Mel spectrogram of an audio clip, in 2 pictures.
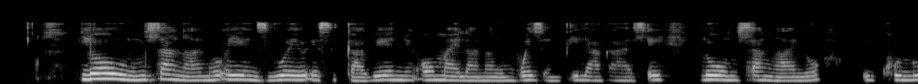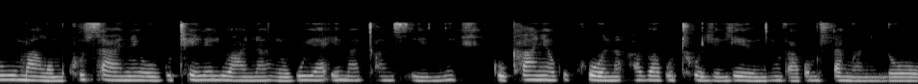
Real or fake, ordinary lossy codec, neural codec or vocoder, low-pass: fake; AAC, 32 kbps; codec, 16 kHz, 4.8 kbps, FACodec; 7.2 kHz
